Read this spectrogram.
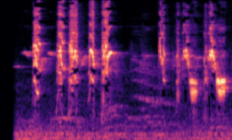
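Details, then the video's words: Black-winged myna song from a training recording meant to be played each morning to get mynas singing: harsh broadband squawks and chattering notes in bursts, with a few thin whistled tones between them. "Masteran Burung Jalak Kebo Wajib Putar Setiap Pagi Bikin Jalak Cepat gacor"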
